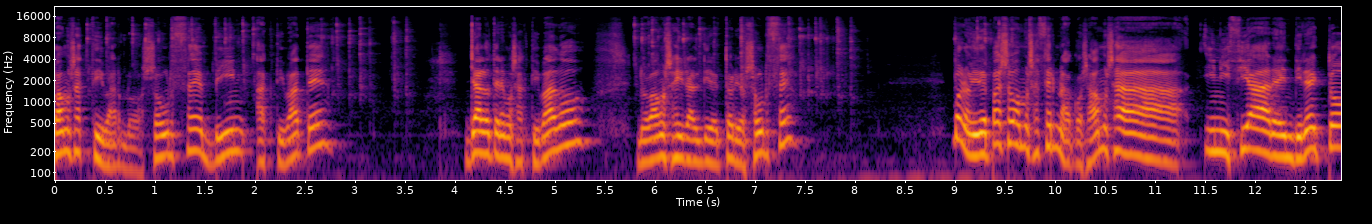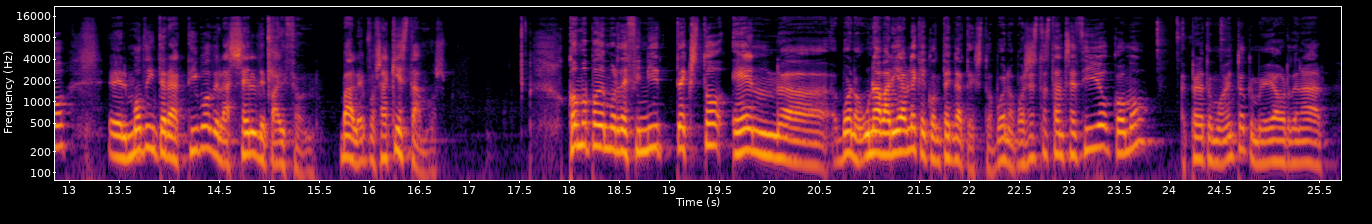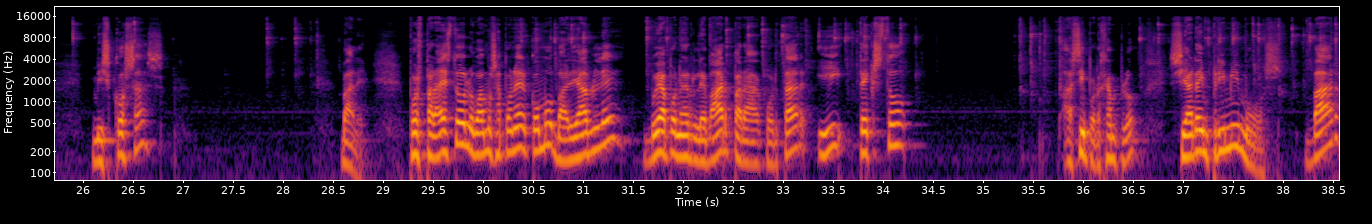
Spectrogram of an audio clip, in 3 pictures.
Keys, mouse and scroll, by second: 0.1-3.3 typing, 5.2-10.2 typing, 15.0 Return, 24.1 super+h, 25.8 shift+super+h, 27.8 super+l, 28.0 super+l, 30.0-38.5 typing.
